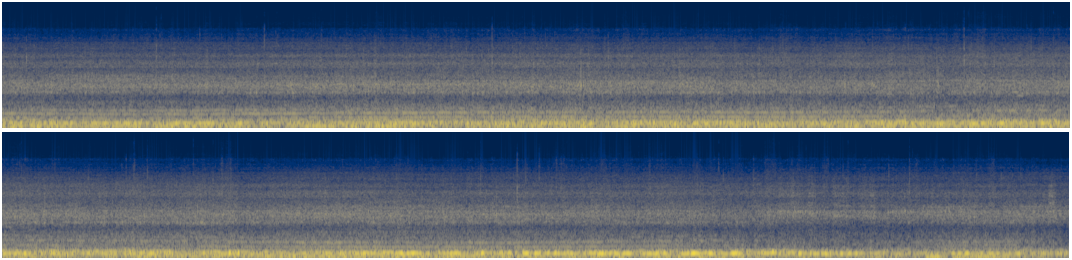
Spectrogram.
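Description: Snowmobile engine running steadily under way, its pitch drifting gently up and down as the throttle eases and opens, over a low rumble.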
